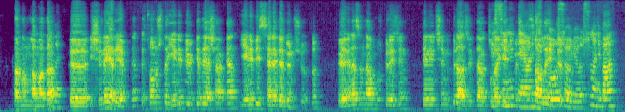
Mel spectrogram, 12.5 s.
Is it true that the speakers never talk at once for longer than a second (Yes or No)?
No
